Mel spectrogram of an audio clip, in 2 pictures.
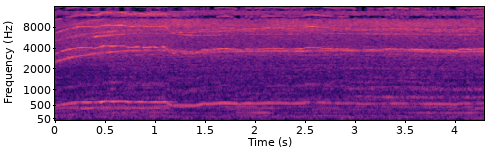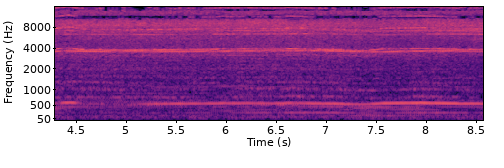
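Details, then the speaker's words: RC ERA C190 Airbus H145 RC helicopter after main gear replacement: high steady rotor whine in hover, even pitch, earlier gear noise gone; smooth and healthy. "Smooth so far. There you go. Very smooth."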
